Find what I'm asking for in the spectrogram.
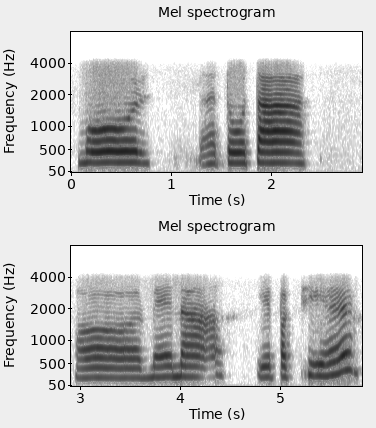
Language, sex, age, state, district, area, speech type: Hindi, female, 60+, Madhya Pradesh, Gwalior, rural, conversation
